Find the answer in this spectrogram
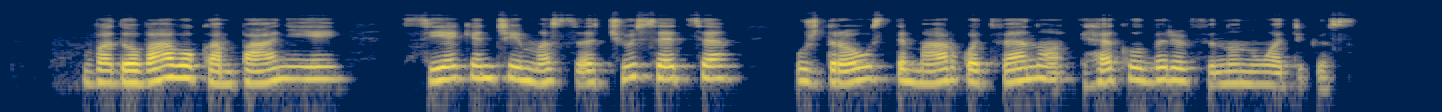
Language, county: Lithuanian, Utena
